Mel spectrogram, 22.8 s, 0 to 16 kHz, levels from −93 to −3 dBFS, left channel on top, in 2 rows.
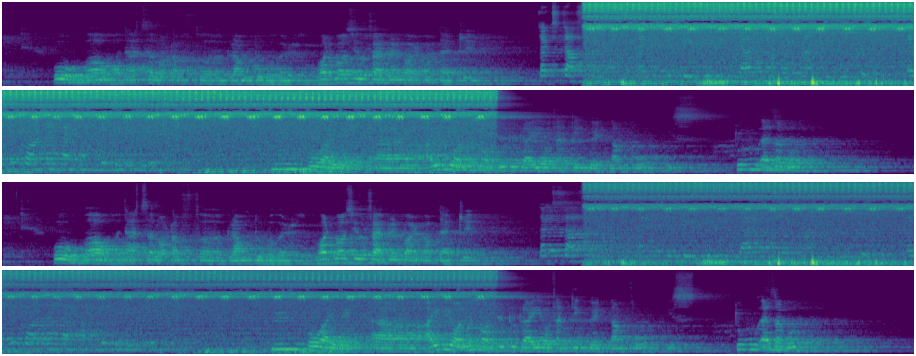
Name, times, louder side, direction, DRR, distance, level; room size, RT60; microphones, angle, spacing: voice 1, 0.6-6.1 14.8-20.0 20.6-21.5, right 1 dB, 35° right, 2.3 m, -38 dB
voice 2, 6.7-13.5 20.4-20.8, left 3 dB, 75° left, 3.5 m, -47 dB
sound 1, 7.2-17.6, left 9 dB, 30° left, 0.5 m, -25 dB
23.0 x 19.5 x 9.8 m
head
